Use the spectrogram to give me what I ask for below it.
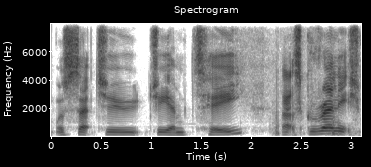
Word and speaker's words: Greenwich: set to gmt that's greenwich mean time not green witch as i've seen some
